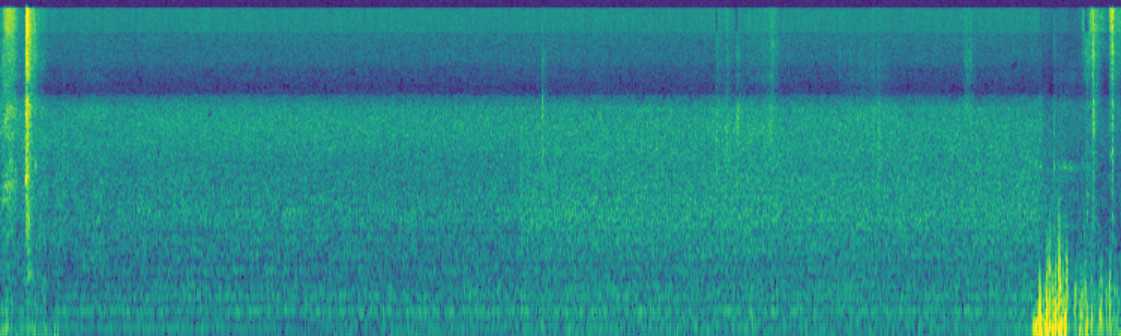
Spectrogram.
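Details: Old ornate Jacksonville Vicksburg ceiling fan, stack motor with rubber flywheel, variable speed turned back up to high: soft steady low hum with gentle airy whoosh, no ticking or wobble; normal running.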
